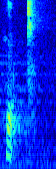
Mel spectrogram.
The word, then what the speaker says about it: hot: Từ này tưởng chừng rất quen thuộc đúng không, nhưng hầu hết mọi người đều đọc nó là hot, hot, nó có âm t đấy, nhưng mà nó lại mọi người đọc nó hình dấu sắc, nhưng thực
